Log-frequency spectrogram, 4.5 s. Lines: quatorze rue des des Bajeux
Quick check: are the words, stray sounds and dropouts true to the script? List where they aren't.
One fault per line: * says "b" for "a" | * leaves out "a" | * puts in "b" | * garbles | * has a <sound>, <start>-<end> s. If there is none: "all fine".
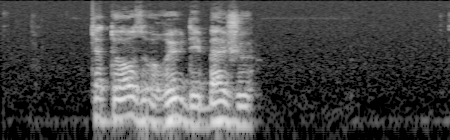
* leaves out "des"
